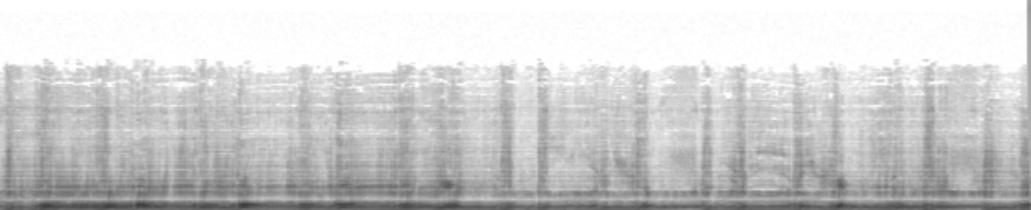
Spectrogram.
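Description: A flute and flugelhorn duo playing a continuous didgeridoo-like low drone with a stack of overtones that pulse and shift about twice a second. The drone runs without a break for breath, the mark of circular breathing.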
